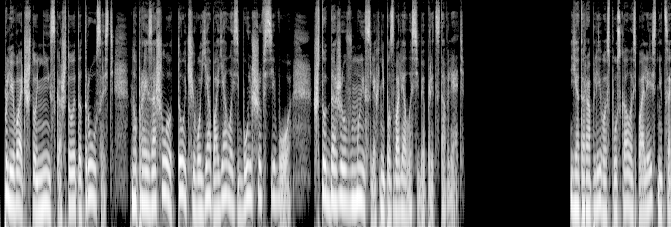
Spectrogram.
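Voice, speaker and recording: A woman narrates an audiobook in the first person, steady and measured. Her voice sits low. The recording is dry and close, with no room sound. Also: creaky, dry recording.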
